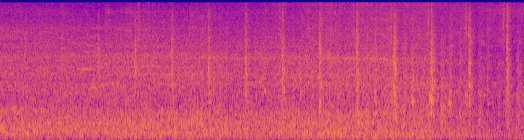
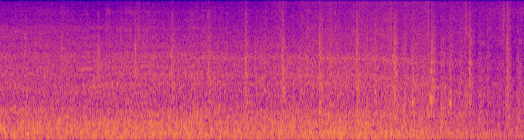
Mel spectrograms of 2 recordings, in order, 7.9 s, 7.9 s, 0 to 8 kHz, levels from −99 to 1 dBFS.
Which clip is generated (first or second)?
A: second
